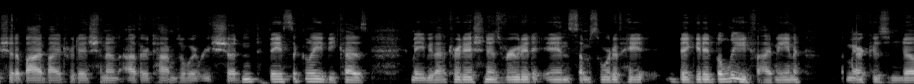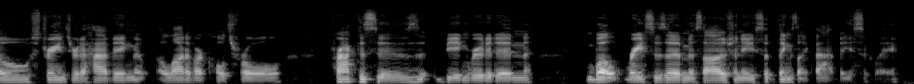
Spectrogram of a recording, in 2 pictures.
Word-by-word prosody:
should 105 - -3
abide 100 0 +1
by 100 0 -1
tradition 100 0 -5
and 95 - -5
other 100 -1 -4
times 100 0 -5
where 100 -2 -6
we 95 +1 -11
shouldn't 120 +5 0
basically 125 +1 +1
because 105 -1 0 0.4
maybe 100 +1 -1
that 105 0 -3
tradition 115 0 +2
is 110 -1 -2
rooted 115 +1 +2
in 110 0 -2
some, 110 +1 -5
sort 115 +1 -4
of, 110 - -1
ha 115 0 -2 0.3
bigoted 115 +1 +3
belief. 120 -4 +2
I 100 +1 -2
mean, 110 +1 -2 0.5
America's 105 -1 -3
no 105 +2 0
stranger 105 -1 0
to 100 - +1
having 100 +1 +1 0.2
a 100 - -5
lot 105 0 +2
of 105 - -2
our 100 - +1
cultural 100 -1 -2 0.5
practices 115 -3 +2 0.2
being 105 -1 -1
rooted 105 0 +1
in, 105 0 +1 0.5
well, 110 -2 +8
racism, 105 -1 +4
misogyny, 100 +1 +2
so - - -4
things - - -2
like - - -6
that - - -4
basically. - - -12
105 Hz, 160 wpm, -25 LUFS, 100-110 Hz, 0.5 s, well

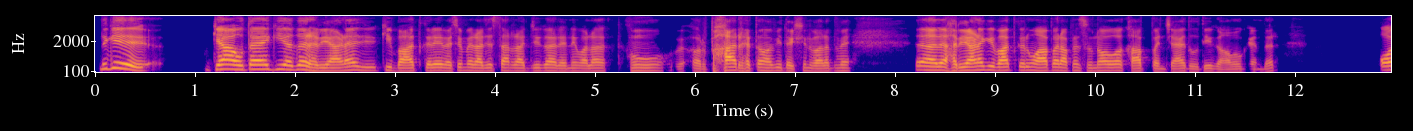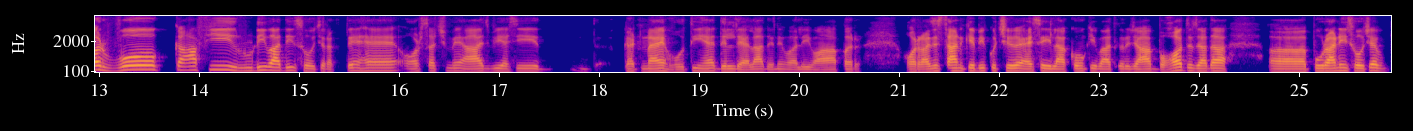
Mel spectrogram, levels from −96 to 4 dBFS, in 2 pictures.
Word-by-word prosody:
देखिए, 300 - +7 0.7
क्या 235 +2 +11
होता 230 -1 +7
है 235 0 +8
कि 235 - 0
अगर 215 -1 +5
हरियाणा 155 +2 +2 0.3
की 180 - -5
बात 150 -1 +1
करें, 165 +1 0
वैसे 155 +2 -4
मैं 165 0 -5
राजस्थान 160 +1 -2
राज्य 150 0 -4
का 155 0 -1
रहने 145 0 -6
वाला 145 +1 -4 0.3
हूँ 155 +1 -5 0.5
और 135 -2 -6
बाहर 175 0 +5
रहता 170 - -3
हूँ 160 - -1
अभी 165 +1 -8
दक्षिण 145 +2 -7
भारत 140 +1 -4
में 155 0 -8 0.7
अ, 190 -3 +6
हरियाणा 180 +3 +6
की 200 0 -1
बात 180 0 +3
करूँ, 180 0 -5
वहाँ 165 -1 +5
पर 175 -1 0
आपने 165 +1 -2
सुना 150 0 -8
होगा 165 0 0
खाप 140 0 -3
पंचायत 135 +1 -6
होती 125 +2 -12
है, 140 - -8
गाँवों 120 +1 -9
के 125 -1 -14
अंदर। 115 - -14 1.1
और 205 +2 +6
वो 220 +5 +4 0.2
काफ़ी 200 +2 -3
रूढ़िवादी 170 +1 -3
सोच 140 -4 -10
रखते 140 +4 -9
हैं 155 +1 -5
और 135 -2 -12
सच 145 +1 -11
में 145 0 -10
आज 130 0 -4
भी 145 +1 -9
ऐसी 140 +1 -10 0.9
घटनाएँ 135 +2 -1
होती 120 +5 -13
हैं, 145 +1 -5
दिल 130 0 -7
दहला 125 +1 -4
देने 125 0 -15
वाली 115 0 -12
वहाँ 115 +1 -5
पर 125 0 -9 0.5
और 125 -1 -3
राजस्थान 145 +4 0
के 150 +2 -3
भी 150 +1 -6
कुछ 150 0 -7
ऐसे 145 -1 -1
इलाकों 130 +1 -4
की 140 +1 -10
बात 125 -2 -5
करूँ, 130 -1 -10
जहाँ 125 0 -1
बहुत 160 +8 0
ज़्यादा 145 -1 0
अ, 130 -1 -5
पुरानी 145 +2 +2
सोच 145 +1 -3
है। 160 - +2
150 Hz, 190 wpm, -23 LUFS, 135-165 Hz, 1.1 s, क्या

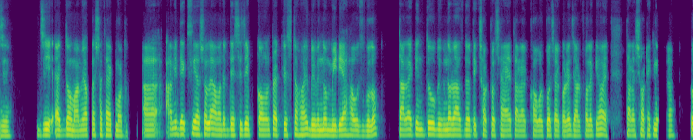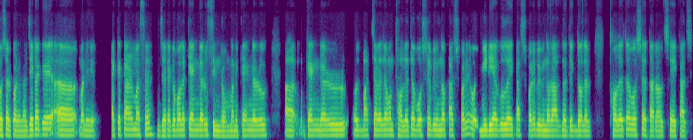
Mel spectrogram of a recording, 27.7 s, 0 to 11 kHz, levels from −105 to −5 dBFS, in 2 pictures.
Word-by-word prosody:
জি। 115 - 0 0.8
জি, 130 - +1 0.3
একদম। 125 +2 +3
আমিও 125 +2 +1
আপনার 130 0 -2
সাথে 130 0 -1
একমত। 120 -2 -1 0.4
আ - - -1 0.5
আমি 135 +1 0
দেখসি 140 0 +1
আসলে 140 0 +4
আমাদের 130 0 0
দেশে 130 0 0
যে - - +7 0.2
common 125 -1 +3
practice 130 -1 +1
টা 140 - +4
হয়, 130 +1 +3
বিভিন্ন 125 0 +4 0.2
মিডিয়া 125 +2 +4
হাউসগুলো, 120 0 +1 0.5
তারা 130 0 +2
কিন্তু 130 -1 +1 0.2
বিভিন্ন 125 0 +2
রাজনৈতিক 125 -1 0
ছত্রছায়ায় 125 -1 -1
তারা 115 -1 -1 0.2
খবর 115 -1 0
প্রচার 120 -1 +2
করে। 115 +1 +1
যার 115 -1 0
ফলে 120 0 +1
কী 130 - -3
হয়? 130 -3 +1 0.4
তারা 120 -1 -1
সঠিক 125 -1 -2
নিউজটা 120 -1 -4 0.4
প্রচার 130 -1 +3
করে 120 -1 +2
না। 115 - -1
যেটাকে 135 +1 +3 0.2
অ্যা - - 0 0.5
মানে 120 0 -1 0.5
একটা - - -1
টার্ম 130 0 +1
আছে 125 +2 -2 0.3
যেটাকে 120 0 +1
বলে 125 0 +2
Kangaroo 125 0 +1
Syndrome 115 -3 0
মানে 115 0 -1
ক্যাঙ্গারু 120 0 0 0.5
আ 125 - +1 0.4
ক্যাঙ্গারুর 125 +1 +1 0.3
ওই 120 - +2
বাচ্চারা 125 0 -1
যেমন 125 0 +1
থলেতে 120 +1 0
বসে 125 +1 -1
বিভিন্ন 125 0 +1
কাজ 125 -1 -2
করে, 125 +4 0
ওই - - +3
মিডিয়াগুলো 125 +1 +3
এই 125 - -3
কাজ 120 - -2
করে। 120 +1 0
বিভিন্ন 120 -1 +1
রাজনৈতিক 120 0 -2
দলের 120 0 -1 0.4
থলেতে 125 +1 +1
বসে 130 +2 -1
তারা 115 0 -1
হচ্ছে 115 - -10
এই 115 - -1
কাজ 115 -3 -2
125 Hz, 165 wpm, -20 LUFS, 120-130 Hz, 0.8 s, যে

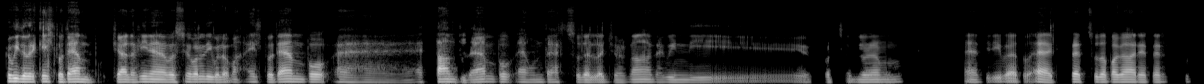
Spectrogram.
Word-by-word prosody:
capito, 140 -2 +8
perché 130 +1 +6
è - - +5
il 130 - -4
tuo 120 - +3
tempo, 120 -3 +4
cioè, 115 - +4
alla 110 -1 +3
fine, 120 -1 +4
possiamo 110 +2 0
parlare 120 0 +3
di 115 - +1
quello, 110 - 0
ma 115 -2 -9
è 120 - -11
il 120 -1 -8
tuo 115 - -1
tempo, 120 -1 +2
eh, 105 -3 -10
è 110 0 -14
tanto 125 -3 +3
tempo, 120 +2 -3
è 115 - -7
1/3 110 0 -9
della 110 -1 -1
giornata. 115 +1 -7
Quindi, 105 - -11
forse, - - -15
dovremmo 110 +1 -5 0.6
eh, 110 0 -6
ti - - -18
ripeto: 60 +1 -3
è - - +3
il - - -1
prezzo 120 0 -1
da 115 0 +2
pagare 115 -1 +1
per 110 +1 -6 0.2
tu 125 - -23
115 Hz, 195 wpm, -23 LUFS, 110-120 Hz, 0.6 s, capito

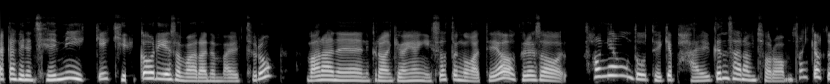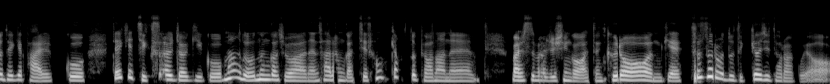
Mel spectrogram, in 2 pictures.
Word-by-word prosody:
약간 245 0 +3
그냥 215 -2 +5
재미있게 240 +4 +2
길거리에서 240 0 +3
말하는 165 -2 0
말투로 165 - -1 0.3
말하는 185 -2 +2
그런 170 -1 0
경향이 170 0 -1
있었던 215 +5 -2
것 175 - +1
같아요. 190 - +2
그래서 200 -6 +2 0.3
성향도 365 - +2
되게 195 +1 -1
밝은 185 +13 -2
사람처럼 200 - -1
성격도 325 -6 -1
되게 210 0 -2
밝고 175 +1 -2 0.3
되게 320 0 0
직설적이고 185 - -2
막 290 +5 +2
노는 220 0 +3
거 215 - +2
좋아하는 170 -4 -2
사람 200 -1 -3
같이 160 +2 -6
성격도 305 - -5
변하는 165 -2 -5 0.3
말씀해 185 -1 -1
주신 175 +2 -3
것 160 - 0
같은 155 +3 -5
그런 195 -4 +4
게 160 0 -2
스스로도 320 - +3
느껴지더라고요. 165 - -3
195 Hz, 370 characters per minute, -18 LUFS, 170-230 Hz, 0.3 s, 그냥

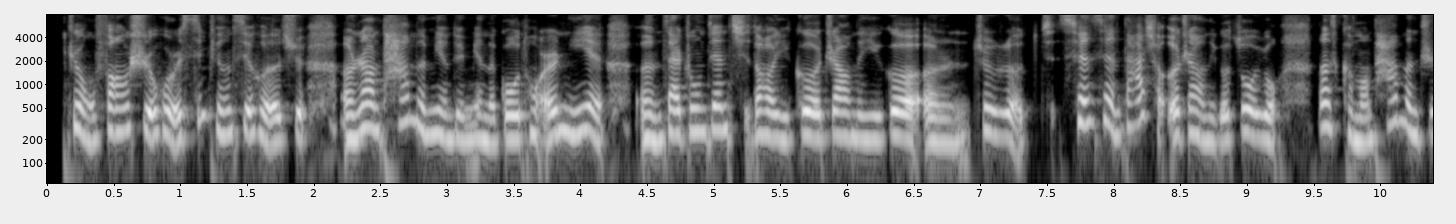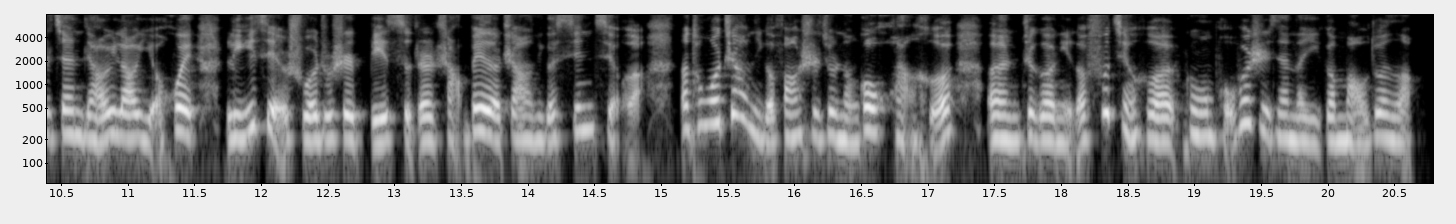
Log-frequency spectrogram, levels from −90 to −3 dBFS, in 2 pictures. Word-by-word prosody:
这 285 - -1
种 200 -8 0
方 250 +4 0
式 230 -5 +4
或 240 - +1
者 - - +4
心 385 - -5
平 240 - -3
气 240 -1 +1
和 230 -2 +2
地 - - +5
去， 195 +3 -1 0.2
呃， 205 - +2
让 280 +2 +3
他 325 +6 -3
们 285 -8 -1
面 235 -3 -1
对 205 -1 -2
面 195 0 -2
地 180 - -1
沟 205 +2 +3
通， 230 +2 -3
而 220 +3 +4
你 245 -2 0
也， 255 -8 +1 0.2
呃， 210 -1 0
在 230 +4 +2
中 250 +1 -2
间 265 0 +1
起 - - -5
到 225 -1 +1
一 195 -2 -2
个 215 0 +4
这 225 +2 -3
样 220 -1 0
的 205 - -3
一 200 0 -2
个， 215 0 +6
呃， 185 0 -1
就 250 -3 -1
是 220 - 0
牵 320 -1 -1
线 315 -9 -2
搭 295 +7 -3
桥 - - -4
的 - - +3
这 245 - -4
样 220 -4 -2
的 190 - -4
一 - - -12
个 195 +1 -1
作 230 +1 +1
用， 195 -3 0 0.3
那 295 +1 +2
可 270 -5 -7
能 185 0 -1
他 305 +11 -4
们 275 -8 -1
之 220 +1 -5
间 230 +1 0
聊 205 +1 +1
一 - - +3
聊， 210 -2 +3
也 210 - -1
会 250 -3 +4 0.2
理 210 +7 0
解 475 - +3
说 195 -1 +1
就 200 - -2
是 205 0 +2
彼 190 -2 +1
此 195 - -3
的 190 +1 +2
长 190 - -9
辈 255 -1 +7
的 195 - +7
这 215 - -5
样 200 - -2
的 195 - -5
一 - - -6
个 190 - -1
心 255 +6 -3
情 - - -5
了， - - -6 0.3
那 270 - 0
通 305 +3 -7
过 320 - +5
这 425 +6 +1
样 370 - -3
的 240 - -3
一 - - -6
个 - - +2
方 220 0 -3
式 220 -1 -5
就 225 +2 -1
能 185 -2 -1
够 255 +3 +6
缓 - - -9
和， - - +2 0.2
呃， 205 0 +3
这 220 +1 -1
个 195 -1 +3
你 185 - -4
的 190 - -1
父 440 - +1
亲 255 - -3
和 195 -4 +2
公 235 - -1
公 220 0 -1
婆 210 - -4
婆 320 +2 +1
之 250 -7 -3
间 210 -2 -2
的 195 - -2
一 180 -2 -6
个 190 +3 -2
矛 195 0 -1
盾 215 -2 0
了。 - - -5
220 Hz, 345 characters per minute, -21 LUFS, 200-255 Hz, 0.3 s, 辈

